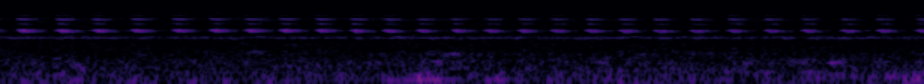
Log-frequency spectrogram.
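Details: Red-wattled lapwing calling: sharp, harmonic notes repeated steadily about twice a second through the whole stretch, with a faint steady tone underneath and little other sound.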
